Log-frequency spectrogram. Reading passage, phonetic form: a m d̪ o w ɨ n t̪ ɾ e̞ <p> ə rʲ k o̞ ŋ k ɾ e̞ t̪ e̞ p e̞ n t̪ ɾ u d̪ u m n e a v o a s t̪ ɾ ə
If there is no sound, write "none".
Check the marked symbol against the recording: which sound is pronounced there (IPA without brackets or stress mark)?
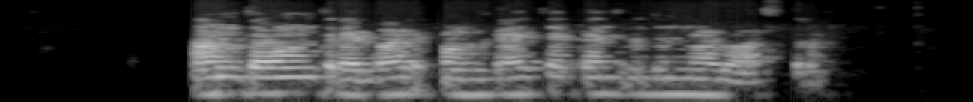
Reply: b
